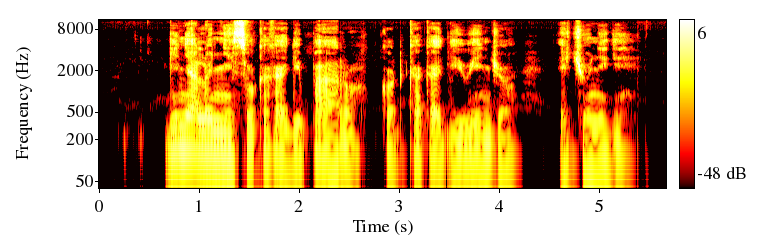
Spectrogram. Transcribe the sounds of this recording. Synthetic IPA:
ɡɪɲalɔɲisokakaɡɪpaɾɔkɔdkakaɡɪwiɲd͡ʒo | et͡ʃuɲɡɪ

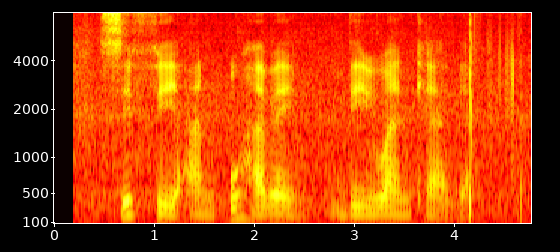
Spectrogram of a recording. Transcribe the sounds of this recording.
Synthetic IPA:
sifia̰nuɦaβɛn | diwaŋkʰaːɡa̰

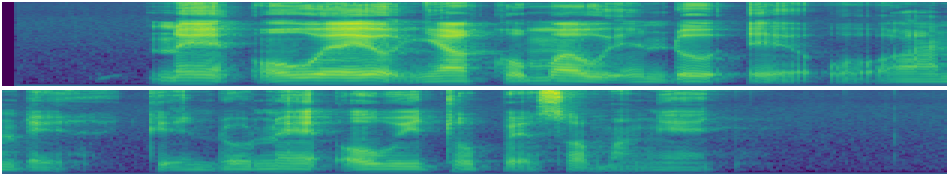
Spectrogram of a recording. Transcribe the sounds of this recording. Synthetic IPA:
nɛʔɔwɛjɔ̰ɲakɔmawendoʔɛ̰ɔ̰andɛ | kendonɛʔɔwitɔpɛ̰sama̰ŋɛɲɔ

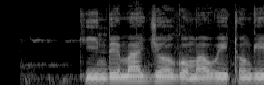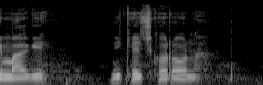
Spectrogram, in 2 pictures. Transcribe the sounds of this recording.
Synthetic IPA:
kindemad͡ʒɔɡɔmawɪtoŋɡɪmaɡɪ | niket͡ʃkɔɾʔɔna

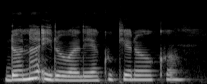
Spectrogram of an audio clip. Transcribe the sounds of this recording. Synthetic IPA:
dɔnaʔiɾowaleakukeɾɔkʰɔ

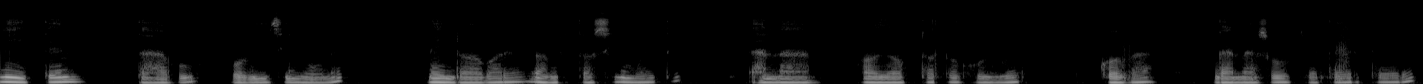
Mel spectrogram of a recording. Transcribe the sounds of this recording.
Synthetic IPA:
miten | taβu | oβisiɲune | neindɔβɔɾeoβiɾtɔsimoite | anan | ɔjok̚tɔlokojwek̚ | kʰoβa | ŋɡanasokjatʰeɾtʰeɾe

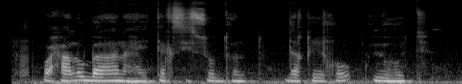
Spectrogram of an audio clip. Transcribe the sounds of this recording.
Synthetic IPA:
wɑħɑːnʊbaːɦɐnɐɦɛjt̪ʰɐɡsɪsɔd̪ɔnd̪ɑqiːqɔ | jʊɦʊd̪

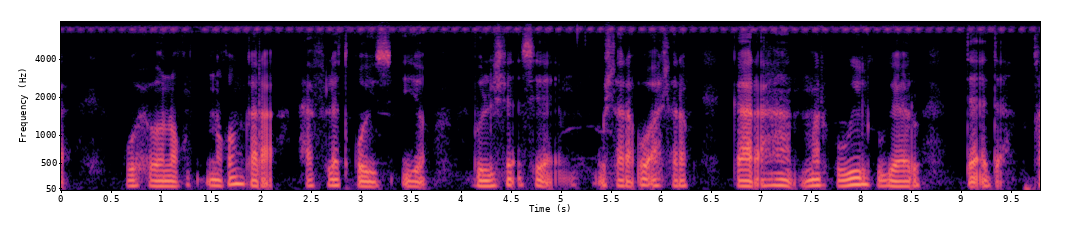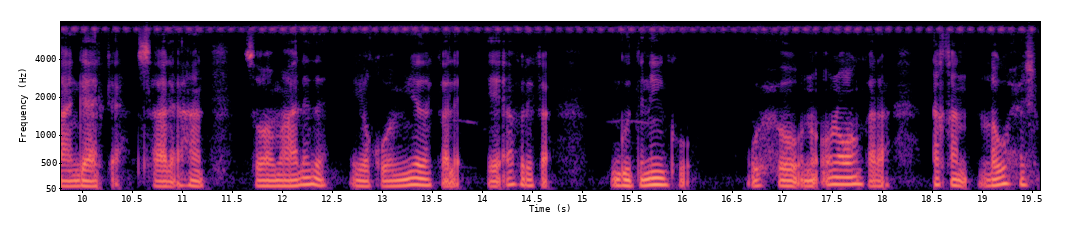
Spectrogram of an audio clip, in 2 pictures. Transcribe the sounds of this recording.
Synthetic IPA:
ɐ | wʊħuːnɔqɔŋkʰɐɾʔa̰ːħɑflɐd̪qɔjsijɔbʊlʃɐsɪ̰ʃɐɾɐ̰fʊʔɐʃɐɾɐfɡ̥aːɾʔɐ̰ɦaːnmɐrkʰʊwiːlkʰʊɡaːɾʔɔd̪̥ɐ̰ʔd̪ɐqɑːŋɡaːrkʰɐ̰t̪ʰʊ̥saːlɛ̰ʔɐɦaːnsɔːmaːlɪðɐijɞqɔːmɪjɐðɐkʰɐlɛ̰ɛːʔɐfrɪkʰɐɡʊd̪nɛjŋkʰʊ̰ | wʊħṵːʔnɔqɔŋkʰɐɾa̰ːɖ̥ɑqɑnlɐɣʊħɪʃ

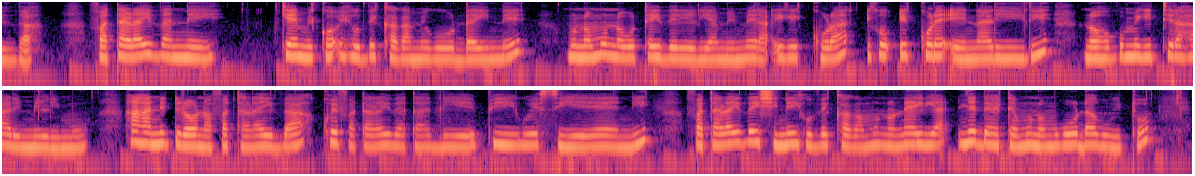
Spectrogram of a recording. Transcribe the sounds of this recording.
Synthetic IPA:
ða | fataɾaiðane | kɛmikɔʔeɦoðekʰaɣameɣoːdaine | monɔmonɔɣotɛiðeɾeɾiamemɛɾa̰ʔeɣekoɾaekoɾɛʔenaɾiɾinɔɦɔɣomeɣitʰeɾaɦaɾemeɾimo | haɦanedeɾɔnafataɾaiðakwefataɾaiðatadiepiɣwesiɛɛnifataɾaiðaiʃineihoðekaɣamonɔnaiɾiaɲɛdɛtɛmonɔmoɣoːdaɣwitʰɔ

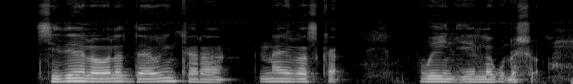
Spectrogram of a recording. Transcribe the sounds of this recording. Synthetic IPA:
sɪðɛːlɔːlɐd̪aːwɛjŋkʰɐɾaː | nɐjvɐskʰɐ | wɛjnɛːlɐɣʊɖɐʃɔ

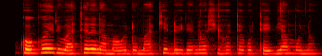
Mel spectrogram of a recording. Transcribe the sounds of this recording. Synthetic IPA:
kɔɡɔeɾiwatɛɾɛnamaodomakedoiɾɛnɔʃiɦɔtɛɣotaiðiamunɔ

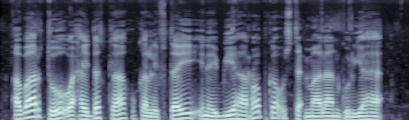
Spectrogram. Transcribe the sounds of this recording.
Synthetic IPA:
ʔɐβaːrt̪ʰʊwɑħɑjd̪ɐd̪̚kʰɐkʰʊkʰɐlːɪft̪ʰɛjɪ̰nɛjbɪjɐɦɐrɔːb̚kʰɐʊ̰ɪ̰st̪ʰɪʕmaːlaːŋɡʊɾjɐɦɐ

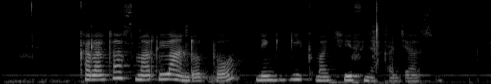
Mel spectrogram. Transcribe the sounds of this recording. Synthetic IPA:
kalatasmarlandɔt̪ɔniŋɡiɡikmat͡ʃɪfɲakad͡ʒasɪ

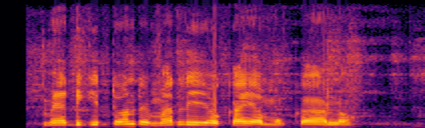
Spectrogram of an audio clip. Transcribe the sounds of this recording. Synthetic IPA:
mɛdɡɪtɔndɛmalɪjɔkajamʊkalɔ

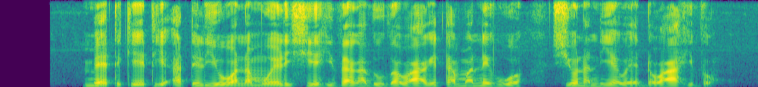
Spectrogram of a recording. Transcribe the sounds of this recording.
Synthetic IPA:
mɛːtekeːtiɛʔateɾiowanamwɛɾiɕjeɦiðaɣaðuːðawaɣetamaneɣwɔ | ɕjɔnaneɛwɛːdɔwaɦiðɔ̰

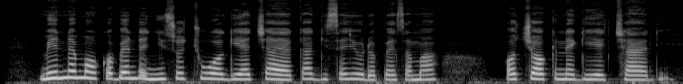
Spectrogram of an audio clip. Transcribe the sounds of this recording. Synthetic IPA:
mɪnɛmɔkɔbendeɲisot͡ʃwɔɡɪat͡ʃajakaɡɪsejʊdɔpɛsama | ɔt͡ʃɔknɛɡɪɛt͡ʃadḭ

